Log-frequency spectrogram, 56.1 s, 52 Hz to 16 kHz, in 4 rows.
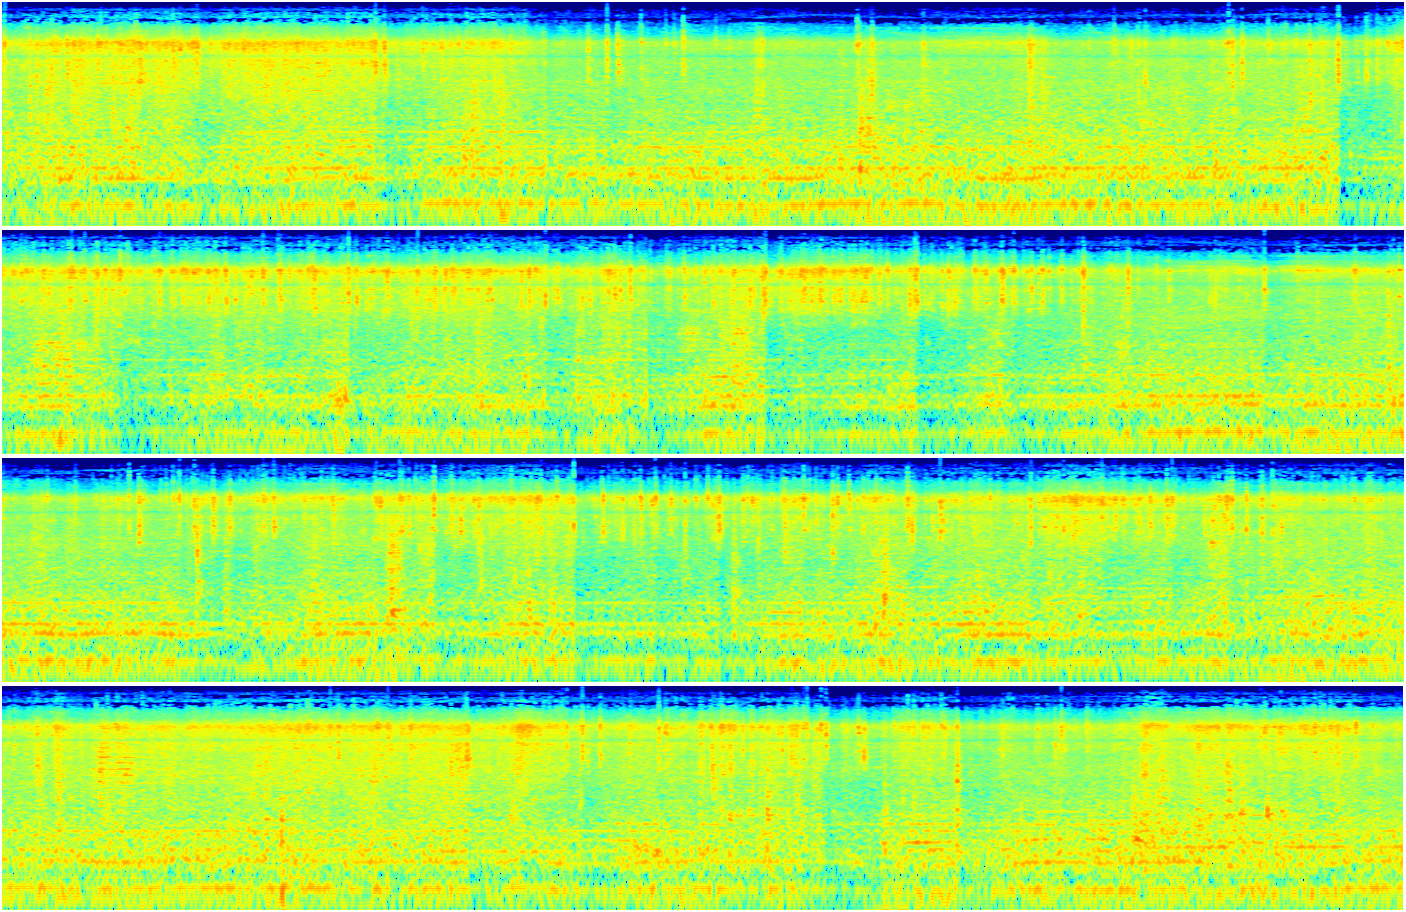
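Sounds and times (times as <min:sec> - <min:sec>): excavator diesel engine droning: 0:00.0 - 0:56.0
concrete crushing and rubble falling: 0:12.2 - 0:25.5, 0:27.9 - 0:56.0.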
